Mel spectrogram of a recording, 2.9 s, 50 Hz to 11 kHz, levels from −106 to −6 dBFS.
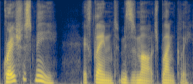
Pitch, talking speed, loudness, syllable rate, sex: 120 Hz, 125 wpm, -21 LUFS, 4.2 syllables/s, male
